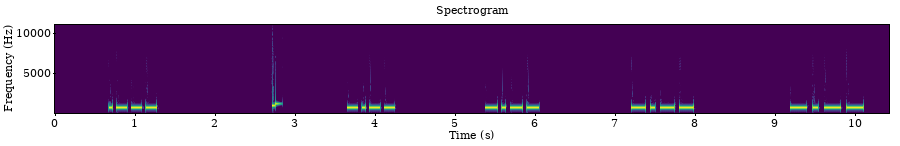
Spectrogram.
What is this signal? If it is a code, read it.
Morse code, heard as a keyed tone, about 23 wpm, spaced as for 7 wpm, 700 Hz. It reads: J YYYY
